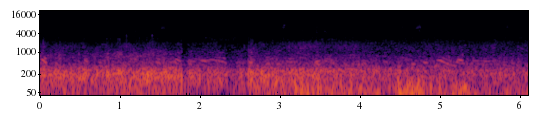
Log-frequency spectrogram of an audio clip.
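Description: Wind buffeting the microphone: a steady, uneven low rumble, with faint voices in the background.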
